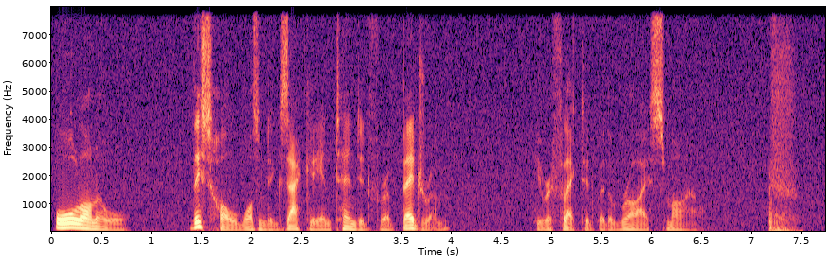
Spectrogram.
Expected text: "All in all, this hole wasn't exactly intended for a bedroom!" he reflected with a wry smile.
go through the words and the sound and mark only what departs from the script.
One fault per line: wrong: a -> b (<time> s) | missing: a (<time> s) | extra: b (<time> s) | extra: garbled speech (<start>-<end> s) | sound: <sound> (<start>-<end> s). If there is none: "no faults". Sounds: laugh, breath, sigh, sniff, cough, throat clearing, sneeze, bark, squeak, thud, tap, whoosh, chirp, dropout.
wrong: in -> on (0.3 s)
sound: breath (7.2-7.5 s)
